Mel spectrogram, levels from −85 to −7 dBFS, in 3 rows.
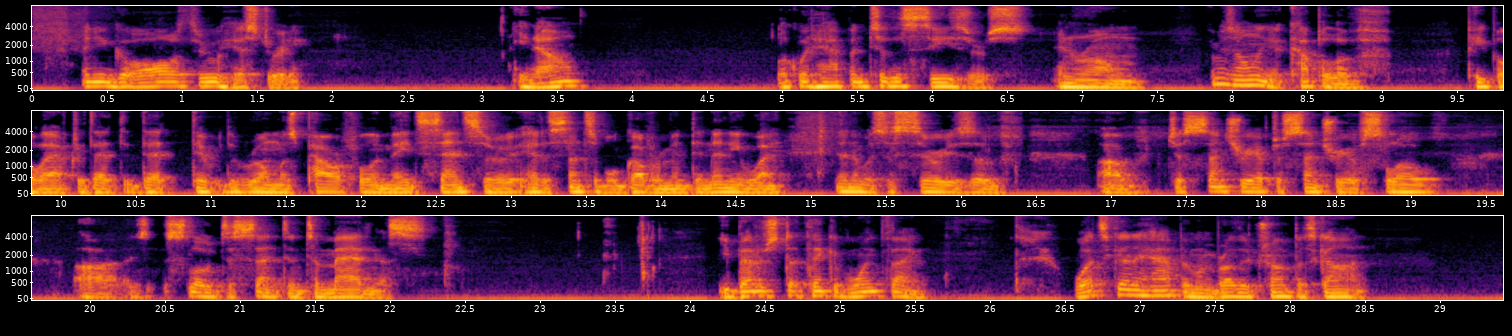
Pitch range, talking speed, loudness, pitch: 60-100 Hz, 160 wpm, -21 LUFS, 90 Hz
